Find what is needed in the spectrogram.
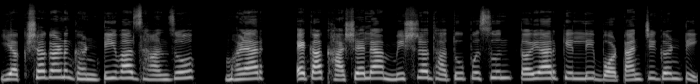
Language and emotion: Goan Konkani, neutral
